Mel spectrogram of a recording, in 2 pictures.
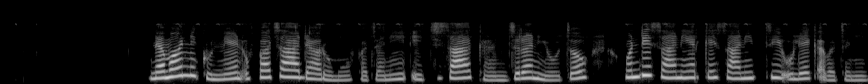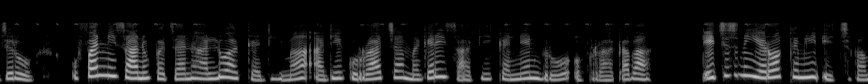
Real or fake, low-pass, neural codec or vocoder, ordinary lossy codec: real; 7.2 kHz; none; MP3, 96 kbps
